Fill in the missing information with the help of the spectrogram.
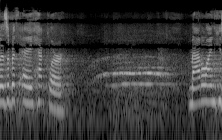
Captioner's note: crowd cheering and applauding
